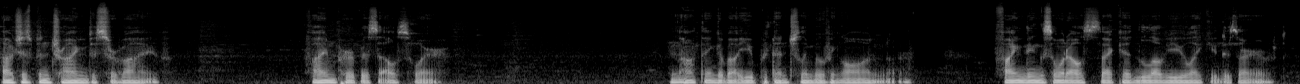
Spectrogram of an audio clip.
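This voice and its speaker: A man playing an ex-boyfriend turned boss in an intimate roleplay ASMR, talking in a halting, conversational way. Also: sits low, flat delivery, warm tone. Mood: regretful, confessional. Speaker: voice actor.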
